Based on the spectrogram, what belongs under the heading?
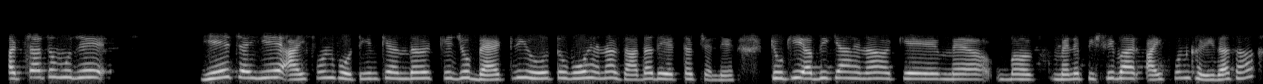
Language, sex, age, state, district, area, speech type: Hindi, female, 18-30, Rajasthan, Jodhpur, urban, conversation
